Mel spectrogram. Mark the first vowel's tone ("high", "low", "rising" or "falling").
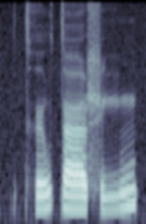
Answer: rising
